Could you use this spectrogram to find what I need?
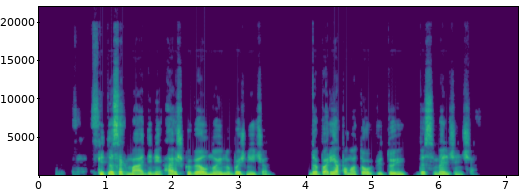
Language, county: Lithuanian, Vilnius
